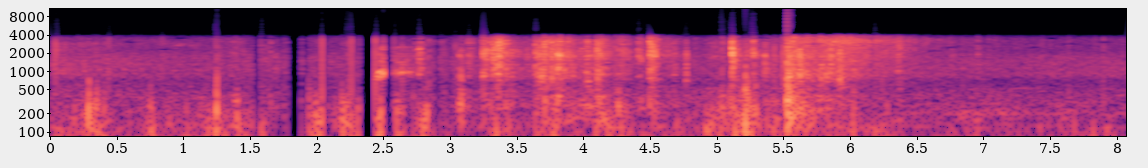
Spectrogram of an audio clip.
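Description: A tumble on a concrete driveway: a run of irregular knocks, scrapes and thumps as a container of leaves tips over and a person falls, with the loudest thumps a little after five seconds in. The sound is thin and muffled, as picked up by a security camera's microphone.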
